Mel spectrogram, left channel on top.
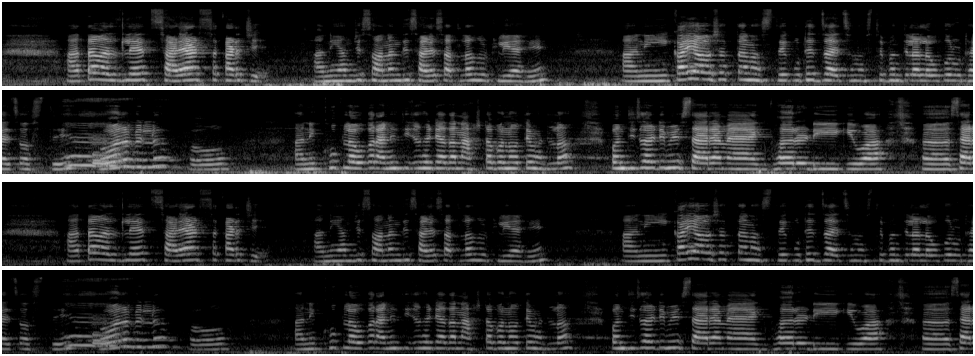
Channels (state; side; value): quieter; right; 8.9 dB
